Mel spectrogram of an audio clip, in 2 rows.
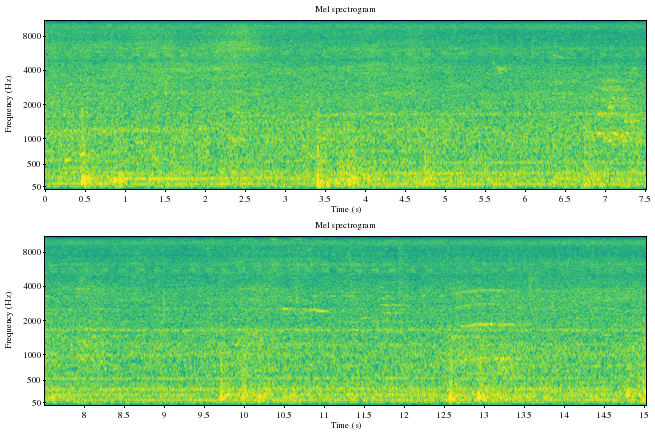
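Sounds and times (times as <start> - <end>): distant firework bursts: 0.0 - 15.0.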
